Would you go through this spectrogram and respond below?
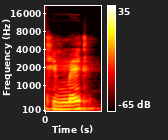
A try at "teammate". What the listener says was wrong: Teammate nó bị cái phát âm nó hơi bị Việt hóa, hiểu không? Nó cứ bị teammate đấy, là teammate. Đấy, nó phải làm A, nó không phải E nữa ha.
